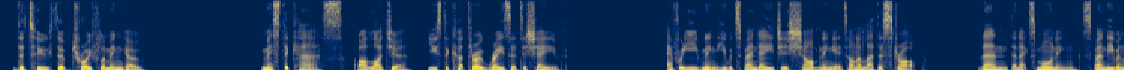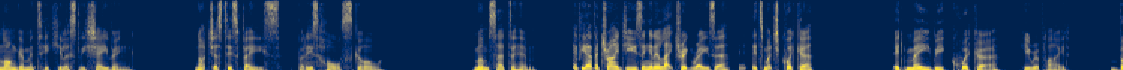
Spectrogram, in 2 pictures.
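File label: audiobook sample, British Male; Flamingoes in Orbit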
